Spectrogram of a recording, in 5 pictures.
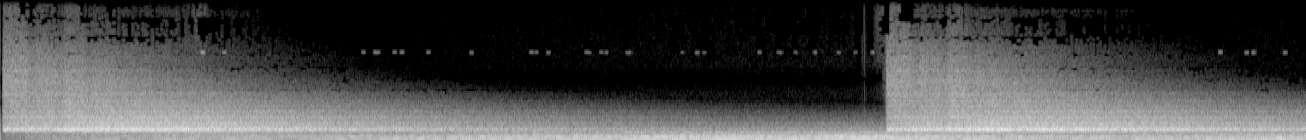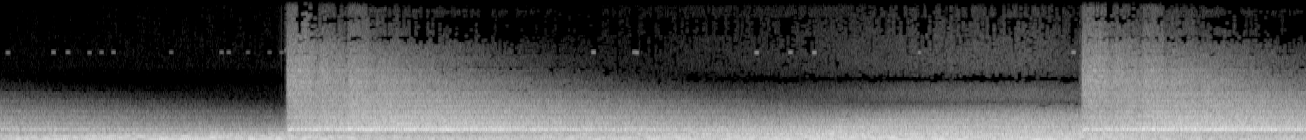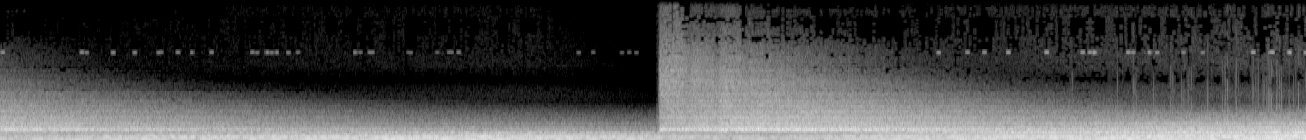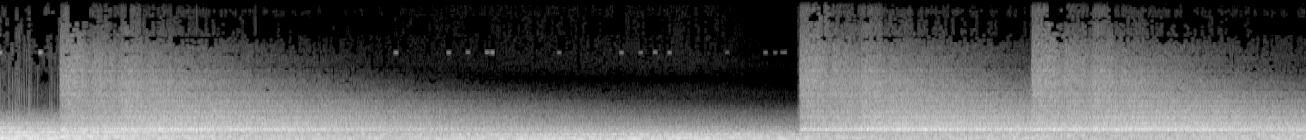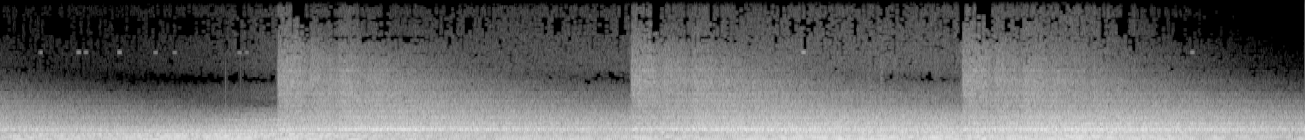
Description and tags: old music like the last of the mohicans but not the same but my own tune by kris
did this on keyboard on ableton hope u like it :D
bit-sad, film, soundscape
